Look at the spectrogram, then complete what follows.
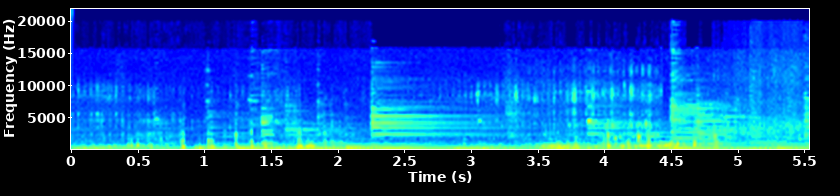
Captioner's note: soothing guitar music; air bubbling underwater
